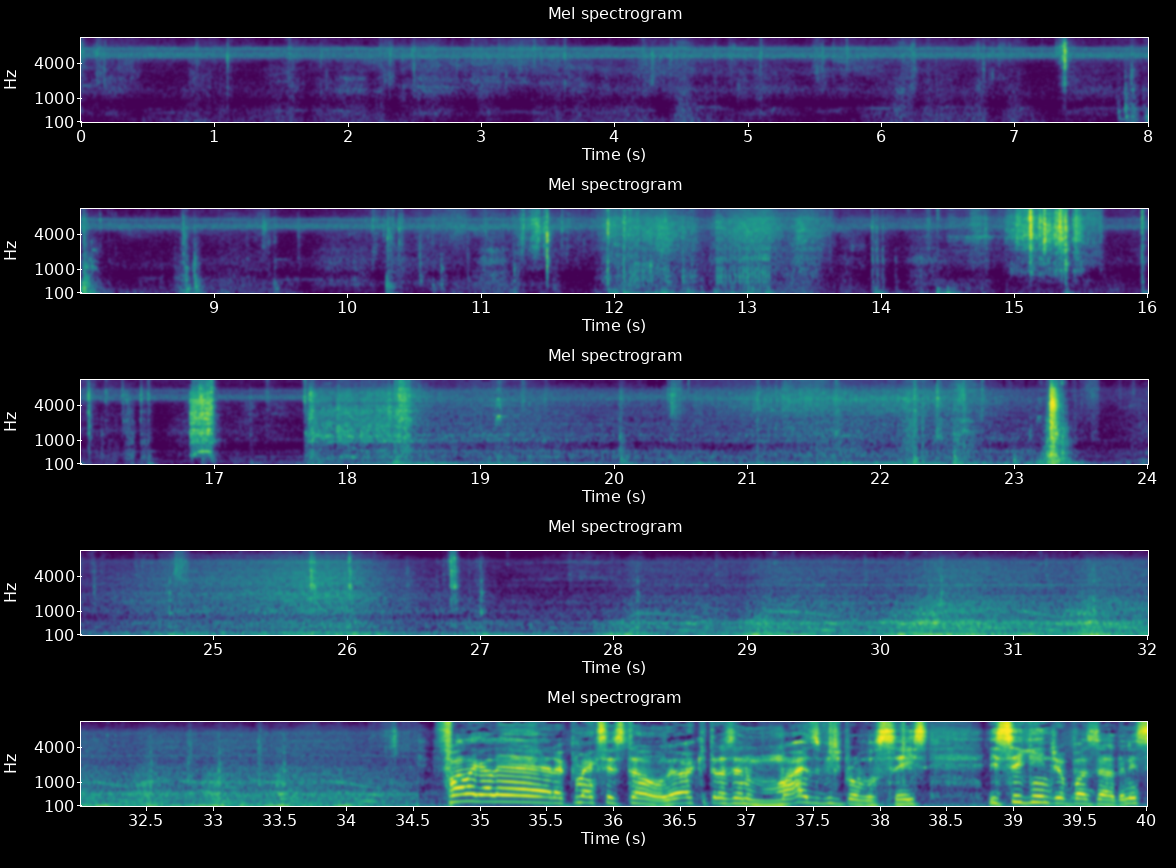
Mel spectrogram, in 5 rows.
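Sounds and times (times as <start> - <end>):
car engine starting and running: 17.6 - 40.0.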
